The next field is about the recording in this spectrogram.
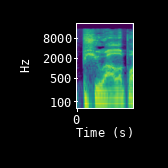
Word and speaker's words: Puyallup: You know I'm from the Northwest because I was able to pronounce Puyallup, Washington.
